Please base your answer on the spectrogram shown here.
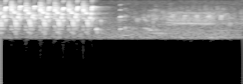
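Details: A red-winged blackbird calling in the background gives a fast, high, chattering burst of repeated notes lasting about a second, then fades to a faint background wash.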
